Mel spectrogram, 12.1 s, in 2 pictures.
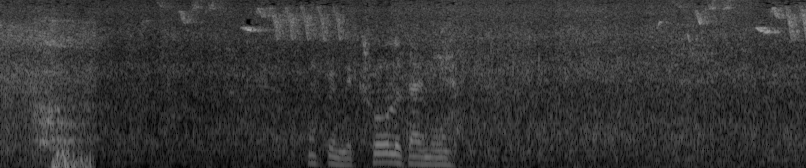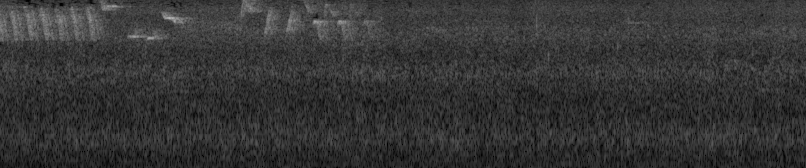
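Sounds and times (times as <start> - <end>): outdoor background noise: 0.0 - 12.0
small bird chirping and trilling: 1.1 - 3.0, 4.9 - 9.0.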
